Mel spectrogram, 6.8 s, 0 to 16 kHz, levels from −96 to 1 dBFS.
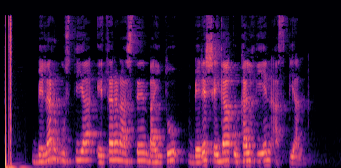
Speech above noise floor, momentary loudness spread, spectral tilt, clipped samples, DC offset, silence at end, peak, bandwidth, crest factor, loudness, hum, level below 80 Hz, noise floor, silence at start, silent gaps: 56 dB; 12 LU; -4.5 dB/octave; under 0.1%; under 0.1%; 0.8 s; 0 dBFS; 11.5 kHz; 26 dB; -27 LUFS; none; -48 dBFS; -83 dBFS; 0.1 s; none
